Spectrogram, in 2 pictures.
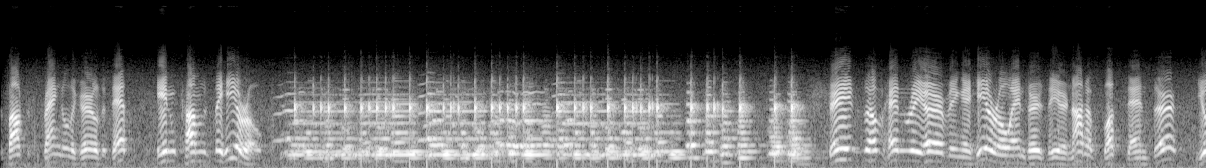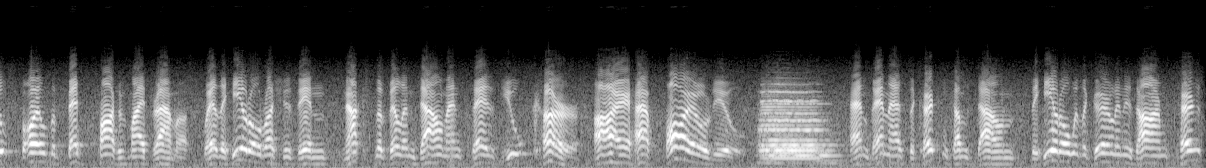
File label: monologue, vaudevil; drama; rehearsing the orchestra; vaudeville special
